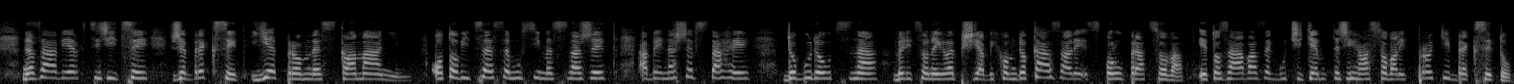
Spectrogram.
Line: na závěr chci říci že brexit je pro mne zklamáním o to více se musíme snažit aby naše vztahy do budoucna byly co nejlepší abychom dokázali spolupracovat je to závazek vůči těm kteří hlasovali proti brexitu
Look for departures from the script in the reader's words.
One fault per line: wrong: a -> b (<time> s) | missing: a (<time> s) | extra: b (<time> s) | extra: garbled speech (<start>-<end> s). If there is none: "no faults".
no faults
